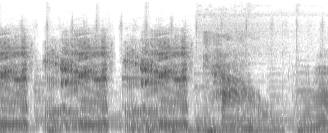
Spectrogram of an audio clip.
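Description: A pig grunts and snorts in a few rough, close bursts, followed by a longer squealing grunt, with a short spoken word nearby.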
